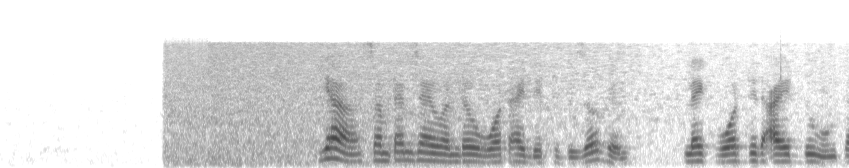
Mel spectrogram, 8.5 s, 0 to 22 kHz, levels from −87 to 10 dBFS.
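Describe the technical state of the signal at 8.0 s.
At 8.0 s the speech falls inside a stretch, from 7.91 to 8.06 s, where the noise suppressor has cut the speech. It misjudged this part of the signal as background and pulled it down by up to about 13 dB, for roughly a tenth of a second in total. The sound there is swallowed and faint. On a waveform the envelope visibly shrinks over about 100 ms of that stretch, and on a spectrogram the speech energy thins out abruptly.

Underneath this are the noise suppressor artifacts that run through the whole clip. The suppressor lowers bands it judges to be steady noise by about 17 dB, frame by frame, so the residual background around 8.0 s sinks and resurfaces with the speech. On a spectrogram this looks like a patchy, speckled noise floor that switches between frames rather than lying as an even haze, all below the 8 kHz ceiling of the call path.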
